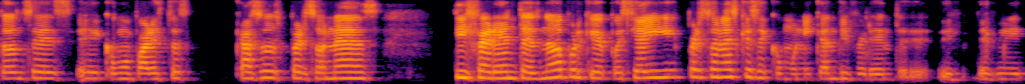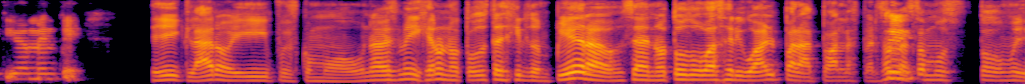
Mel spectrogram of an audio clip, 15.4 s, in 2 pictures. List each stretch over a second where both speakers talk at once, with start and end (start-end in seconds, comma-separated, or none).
none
